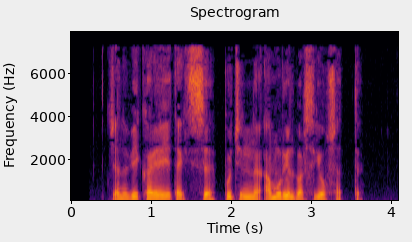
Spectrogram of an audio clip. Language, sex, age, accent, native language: Uzbek, male, 18-24, Jizzax, Uzbek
